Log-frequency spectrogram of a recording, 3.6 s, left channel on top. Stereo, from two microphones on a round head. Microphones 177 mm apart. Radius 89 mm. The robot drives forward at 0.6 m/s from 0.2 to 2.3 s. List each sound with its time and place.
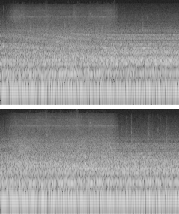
0.0 s an engine running: 35° left (ahead or behind), 2.5 m; by 3.6 s 60° left (ahead or behind), 1.5 m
